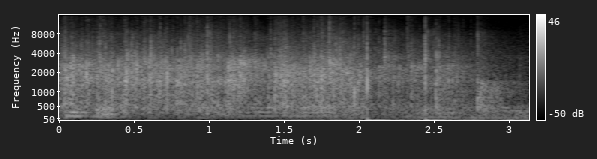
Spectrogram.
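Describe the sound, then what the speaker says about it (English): A members' night talk audience gives a dense, sustained round of applause, steady and fairly loud throughout with a few sharper claps standing out near the end. "Round of applause, everyone."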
